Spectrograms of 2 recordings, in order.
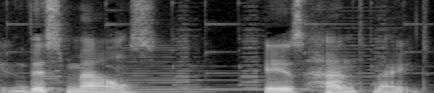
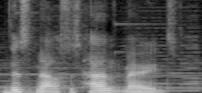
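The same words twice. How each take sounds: First: Handmade is said carefully with an nd sound. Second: Handmade is said quickly with an m sound.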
